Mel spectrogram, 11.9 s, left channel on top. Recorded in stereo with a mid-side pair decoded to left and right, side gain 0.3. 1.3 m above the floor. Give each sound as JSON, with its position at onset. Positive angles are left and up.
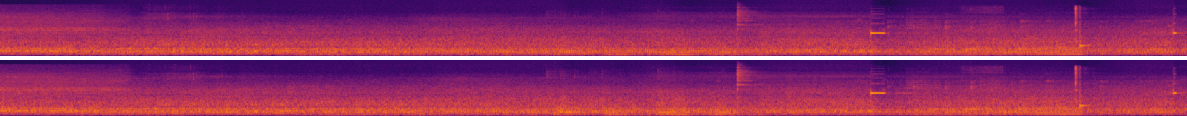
{"t": 5.5, "sound": "footsteps", "azimuth_deg": -50, "distance_m": 4.5}
{"t": 7.4, "sound": "a bell", "azimuth_deg": -55, "distance_m": 1.8}
{"t": 8.7, "sound": "a microwave", "azimuth_deg": -5, "distance_m": 0.7}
